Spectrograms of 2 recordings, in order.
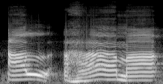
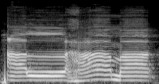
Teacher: লাম জবর আল হা জবর হা এই যে গোল হাটি দেখতেছেন এই গোল হাটি উচ্চারণের সময় গলার মধ্যে আওয়াজ করে পড়তে হবে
